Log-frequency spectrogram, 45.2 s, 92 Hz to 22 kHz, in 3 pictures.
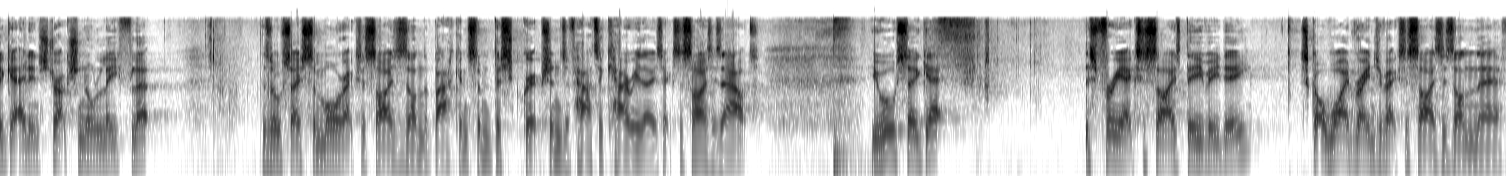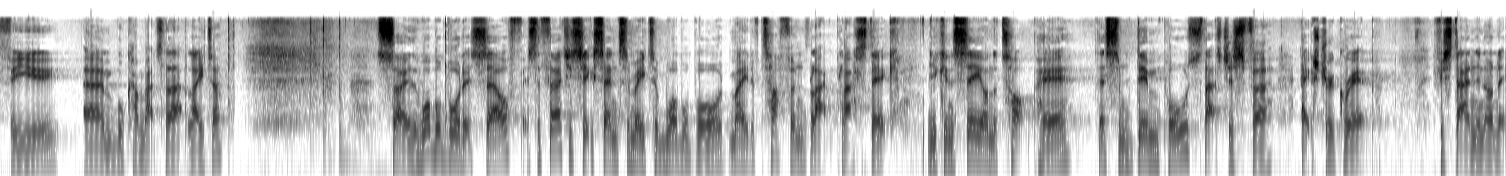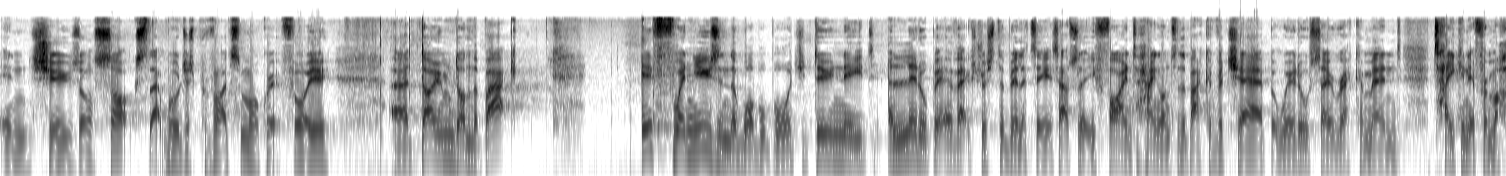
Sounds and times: Speech: 0.0s - 1.6s, 2.6s - 7.6s, 8.7s - 9.7s, 10.8s - 17.4s, 18.8s - 35.4s, 36.5s - 45.1s.

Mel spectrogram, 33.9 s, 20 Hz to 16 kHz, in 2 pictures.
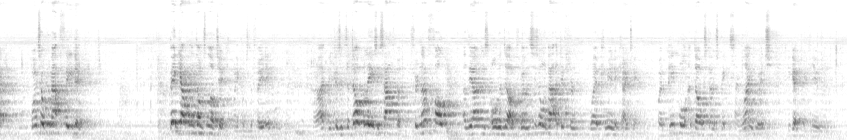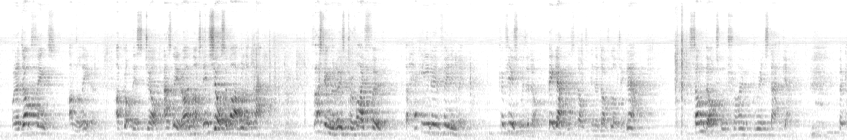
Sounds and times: Speech: 0.0s - 1.9s, 3.4s - 5.6s, 6.3s - 16.6s, 17.2s - 22.4s, 23.2s - 29.9s, 30.8s - 33.0s.

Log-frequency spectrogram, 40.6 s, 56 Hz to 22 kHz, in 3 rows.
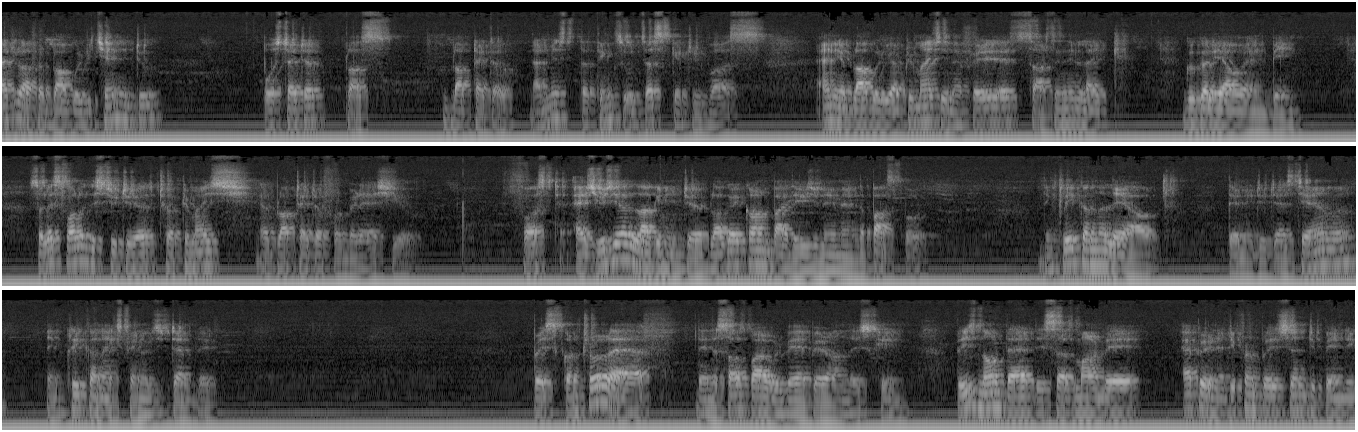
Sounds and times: Speech: 0.0s - 1.6s, 2.6s - 13.0s, 13.8s - 17.8s, 18.6s - 22.8s, 23.9s - 29.3s, 32.4s - 40.6s.

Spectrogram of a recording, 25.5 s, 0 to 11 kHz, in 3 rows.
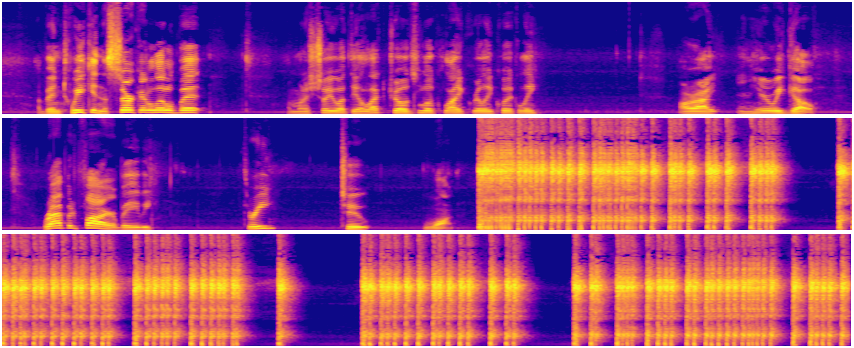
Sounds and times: Speech: 0.4s - 2.1s, 2.9s - 5.5s, 6.8s - 8.3s, 8.9s - 10.1s, 10.9s - 11.3s, 11.9s - 13.2s.

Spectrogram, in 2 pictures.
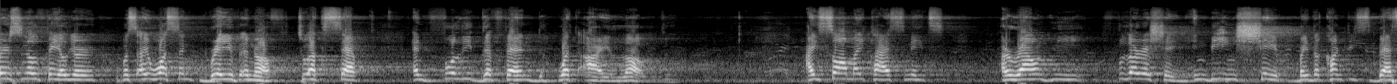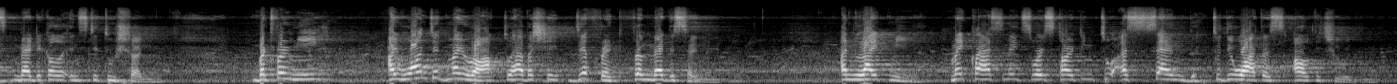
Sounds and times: Male speech, man speaking: 0.0s - 6.8s, 8.0s - 15.6s, 16.5s - 21.3s, 22.4s - 27.8s
Narration, monologue: 0.0s - 21.8s, 22.4s - 27.8s.

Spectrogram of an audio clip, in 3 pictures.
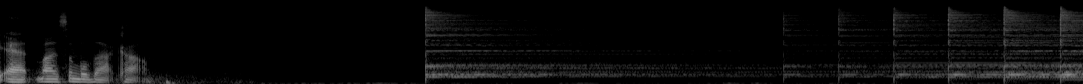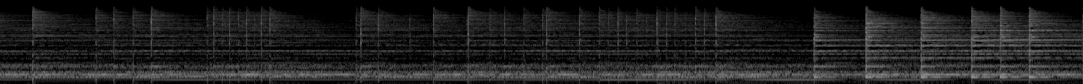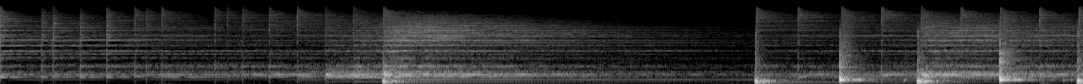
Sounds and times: Cymbal: 4.3s - 32.4s.

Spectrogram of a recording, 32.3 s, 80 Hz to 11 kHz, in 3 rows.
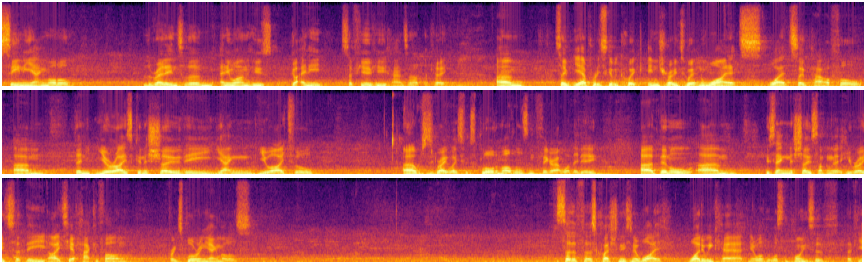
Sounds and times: Speech: 0.0s - 1.1s, 1.7s - 15.0s, 15.7s - 27.3s, 28.4s - 32.3s.

